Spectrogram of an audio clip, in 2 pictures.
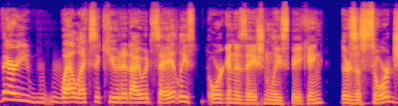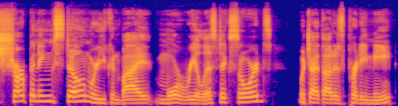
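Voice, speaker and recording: A man's voice: a little high, normal speed, dry recording, clean studio sound. A man co-hosting a podcast, giving a wry, descriptive review in casual, comedic conversation. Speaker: podcast co-host.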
